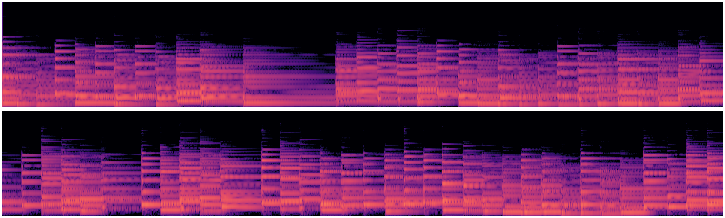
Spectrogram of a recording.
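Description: Piano music: a steady run of struck notes and chords, with one chord left to ring and fade about five seconds in before the playing picks up again.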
